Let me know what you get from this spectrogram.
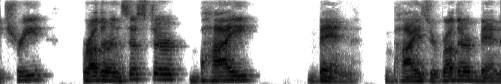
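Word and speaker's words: બહેન: brother and sister, bhai, ben. Bhai is your brother, ben is your sister. Easy peasy. Bhai, ben. Bhai, Bhai, ben. Ben is spelled bahen. It's like Bahen, bahen, but it's pronounced ben.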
